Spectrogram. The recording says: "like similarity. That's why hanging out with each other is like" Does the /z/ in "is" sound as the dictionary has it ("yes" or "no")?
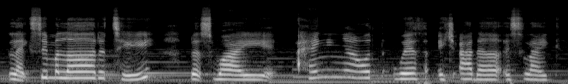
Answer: no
